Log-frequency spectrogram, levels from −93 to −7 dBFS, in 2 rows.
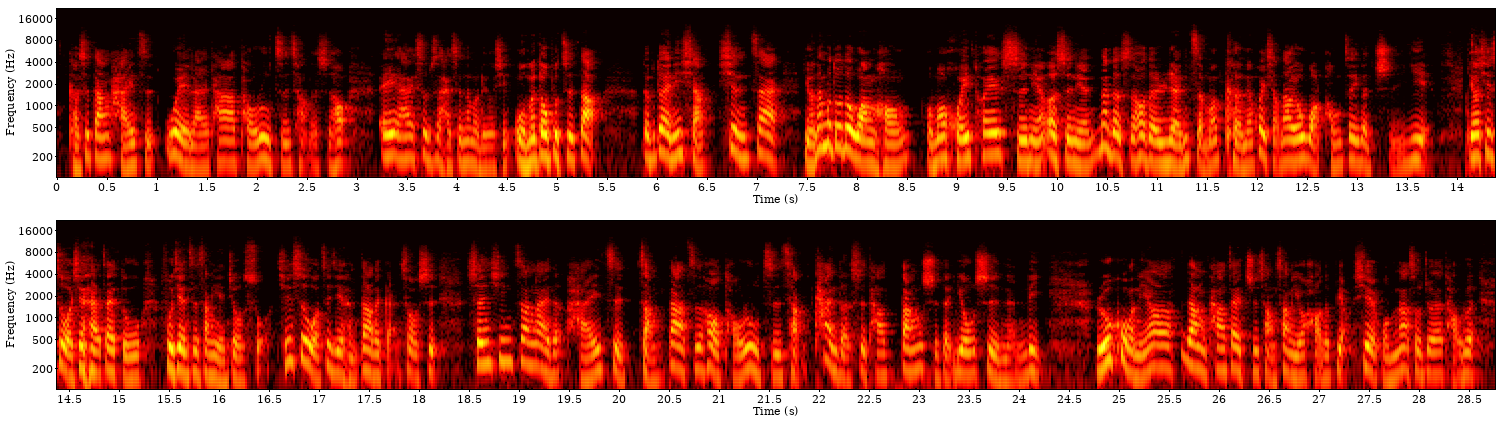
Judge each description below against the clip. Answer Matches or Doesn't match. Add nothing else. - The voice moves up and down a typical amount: Matches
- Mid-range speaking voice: Matches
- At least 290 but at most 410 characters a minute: Matches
